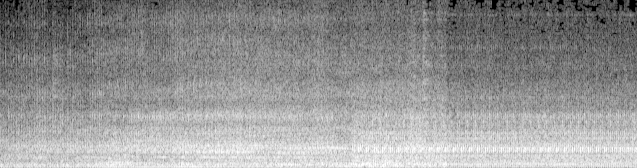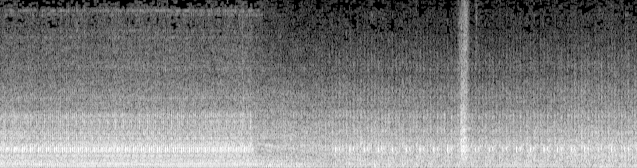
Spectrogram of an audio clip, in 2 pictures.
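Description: A tractor engine revs up and then runs steadily.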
